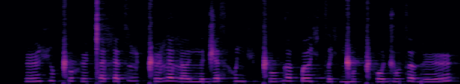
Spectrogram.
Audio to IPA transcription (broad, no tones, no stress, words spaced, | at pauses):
ʏː çoɡ͡ǁohʏːǀɛ ɬɛt͡sɮʏ ǁʏɮɛɮəːɪ̯ ŋə d͡ʒɛshoɲçʊ ǁuɡəː k͡pəːçt͡saçŋ͡ǁu ǁʰo d͡ʒut͡səː ɡʏː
